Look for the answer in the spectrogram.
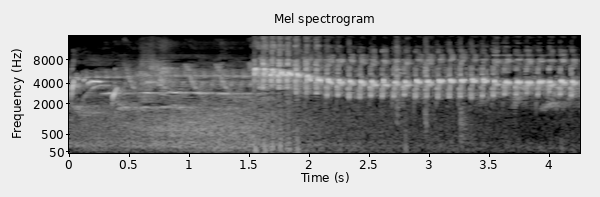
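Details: White-rumped shama singing melodiously, used as a master recording: a few varied high whistles and softer chatter, then a rapid, steady trill of sharp high notes repeated about three to four per second for the rest.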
